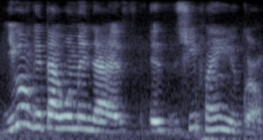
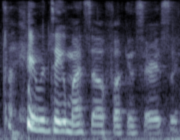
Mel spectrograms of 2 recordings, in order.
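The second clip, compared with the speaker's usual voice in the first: ordinary talk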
